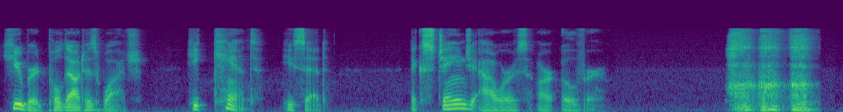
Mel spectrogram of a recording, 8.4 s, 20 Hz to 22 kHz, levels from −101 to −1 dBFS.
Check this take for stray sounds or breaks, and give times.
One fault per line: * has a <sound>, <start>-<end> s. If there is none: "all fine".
* has a throat clearing, 7.2-8.2 s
